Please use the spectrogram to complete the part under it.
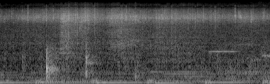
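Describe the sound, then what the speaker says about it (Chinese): Pineapple pork rib sauce bubbles and sizzles in an uncovered pan over high heat, a continuous close hiss with a few faint scraping stirs and no talking. "大火收汁。 这个时候不用盖盖子。"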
